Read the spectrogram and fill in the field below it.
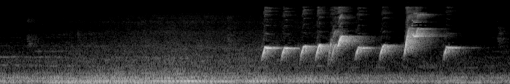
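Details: Decoy blue-winged leafbird from Bình Thuận, Vietnam, readied to stir up wild birds. After two seconds of near quiet, a fast string of about eight upslurred whistles pours out, with sharper high notes near the end, over a low rumble.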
